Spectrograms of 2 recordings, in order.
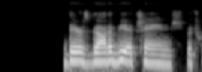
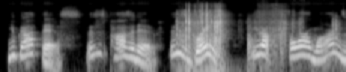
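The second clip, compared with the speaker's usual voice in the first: encouraging hype; 6 semitones higher, 3 dB louder than usual. Acted. Hyping up the viewer.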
